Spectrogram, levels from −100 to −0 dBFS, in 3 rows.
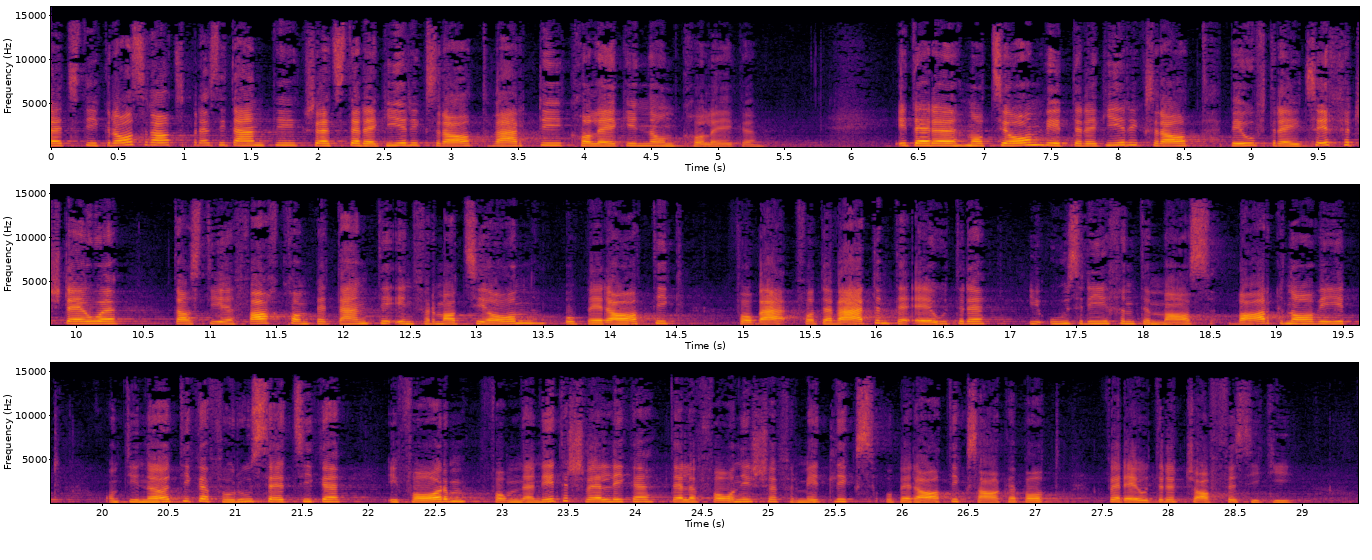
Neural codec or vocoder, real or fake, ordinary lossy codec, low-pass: none; real; MP3, 64 kbps; 14.4 kHz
